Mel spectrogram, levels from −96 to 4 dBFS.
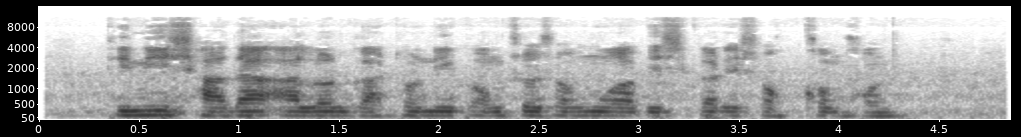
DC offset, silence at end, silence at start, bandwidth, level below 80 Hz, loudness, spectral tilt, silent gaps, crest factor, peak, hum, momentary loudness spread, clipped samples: under 0.1%; 0.5 s; 0.35 s; 11.5 kHz; -54 dBFS; -26 LUFS; -6 dB/octave; none; 18 dB; -8 dBFS; none; 11 LU; under 0.1%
